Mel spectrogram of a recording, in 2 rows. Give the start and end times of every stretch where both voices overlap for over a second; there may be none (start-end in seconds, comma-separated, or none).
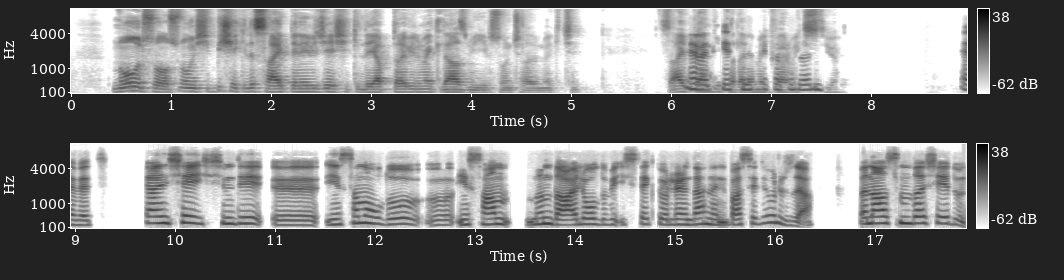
6.2-7.6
